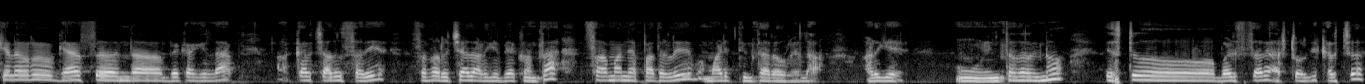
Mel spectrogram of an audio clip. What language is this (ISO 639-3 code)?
kan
